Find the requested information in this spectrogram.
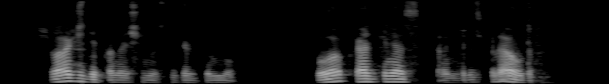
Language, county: Lithuanian, Vilnius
